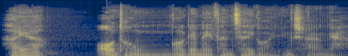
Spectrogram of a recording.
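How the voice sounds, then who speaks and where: Low-voiced, devoted young groom. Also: male voice, animated, quick pace, darkish tone, slightly rough, exaggerated voice. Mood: insistent. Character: devoted, lovelorn young groom, earnest and gentle. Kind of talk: Cantonese radio drama acting. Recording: music under the voice.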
